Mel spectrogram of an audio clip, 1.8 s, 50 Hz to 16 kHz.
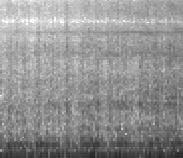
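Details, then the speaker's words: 1973 Jeep J2000 4WD, inline six, 3-speed, restarted after fuel line moved from tank vent to outlet: low lumpy uneven idle, still not running right but better. "she still ain't running"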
